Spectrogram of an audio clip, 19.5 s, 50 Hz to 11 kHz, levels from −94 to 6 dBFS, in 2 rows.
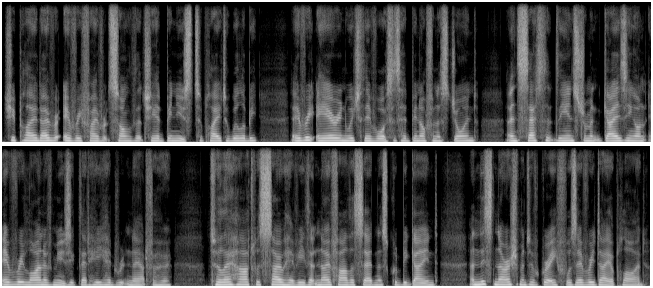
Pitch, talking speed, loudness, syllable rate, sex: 180 Hz, 200 wpm, -21 LUFS, 5.5 syllables/s, female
